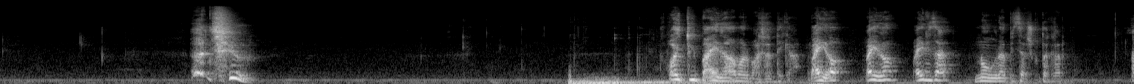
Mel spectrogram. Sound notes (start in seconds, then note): 1.9 sneezed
